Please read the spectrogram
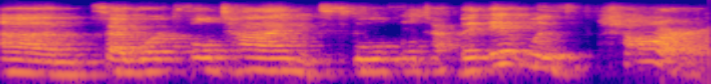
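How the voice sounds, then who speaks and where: A woman with an American accent speaks at a moderate pace in an animated tone, her pitch swinging very widely, with audible room echo. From New York City, the Bronx. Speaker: diversity and inclusion consultant. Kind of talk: keynote talk.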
